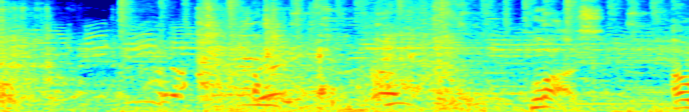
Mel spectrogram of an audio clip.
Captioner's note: person coughing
